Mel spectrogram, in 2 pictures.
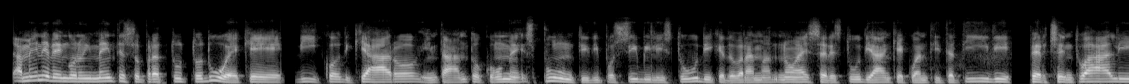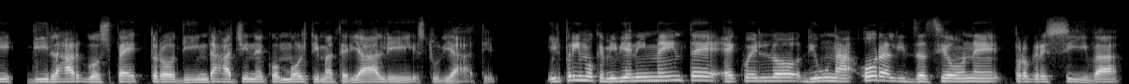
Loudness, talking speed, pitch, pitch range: -18 LUFS, 120 wpm, 125 Hz, 110-140 Hz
